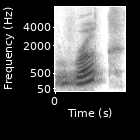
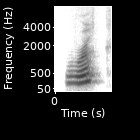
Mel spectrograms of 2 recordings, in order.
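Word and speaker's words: Rohk: then I'm like okay it's ROH K and it I think it said rook rook is how you say it um but it's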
